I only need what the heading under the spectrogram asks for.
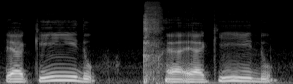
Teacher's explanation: kidu tidak panjang dari satu harakat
